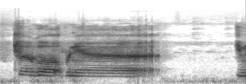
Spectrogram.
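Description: A person's drawn-out vocal sound, about a second and a half long, settling into one steady held pitch.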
